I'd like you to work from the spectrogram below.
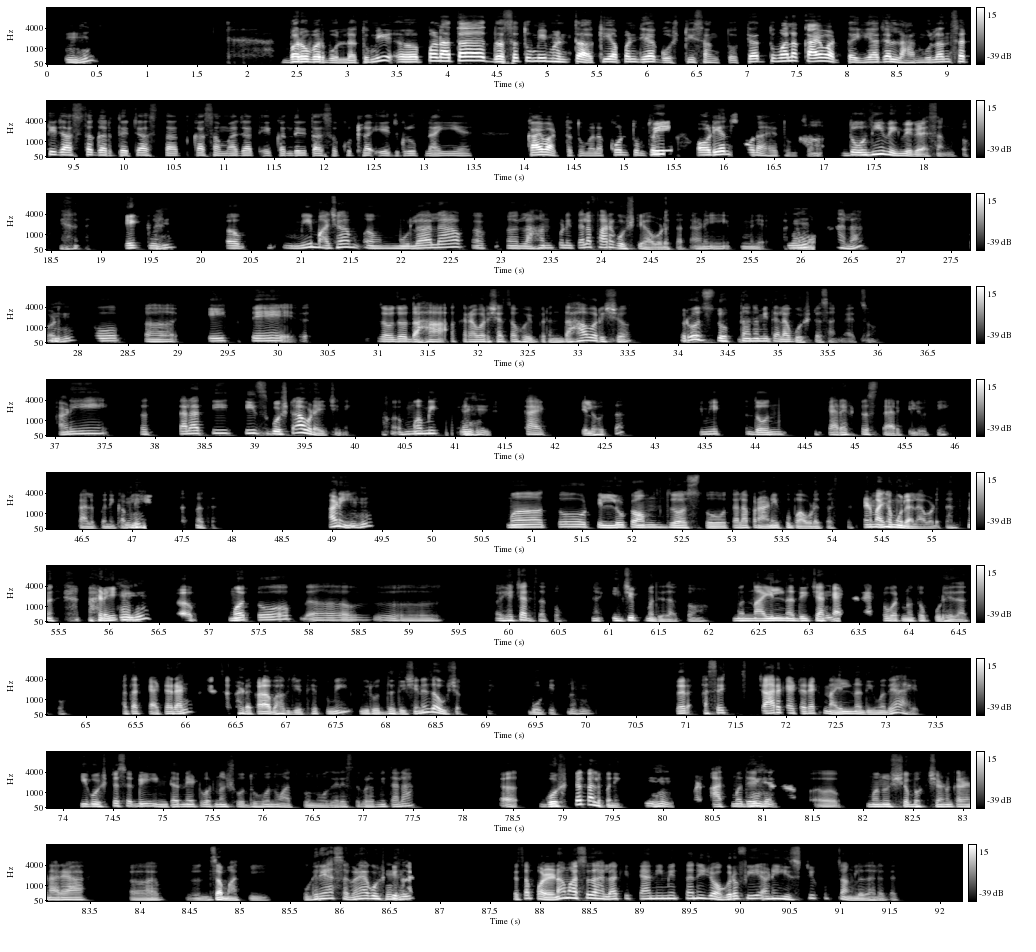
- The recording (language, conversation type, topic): Marathi, podcast, लोकांना प्रेरणा देणारी कथा तुम्ही कशी सांगता?
- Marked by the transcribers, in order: other background noise; in English: "ग्रुप"; in English: "ऑडियन्स"; chuckle; tapping; chuckle; in English: "कॅरेक्टर्स"; laughing while speaking: "आवडतात आणि"; in English: "कॅटरॅक्ट"; in English: "कॅटरॅक्ट"; in English: "कॅटरॅक्ट"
